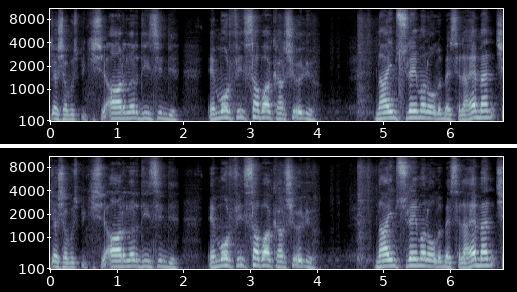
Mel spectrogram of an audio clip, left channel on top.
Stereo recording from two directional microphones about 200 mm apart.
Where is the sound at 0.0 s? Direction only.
5° left (ahead or behind).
